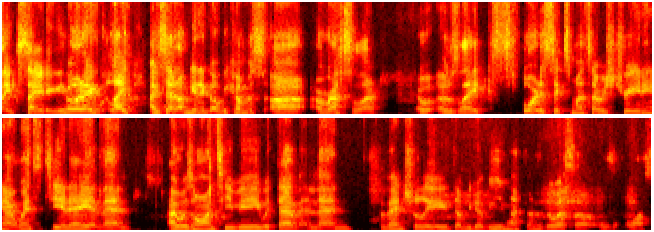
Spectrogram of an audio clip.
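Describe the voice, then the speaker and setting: Talking at a very fast pace with an American accent, a woman uses a bright, sharp tone at a fairly low pitch, with lively intonation and big swings in loudness. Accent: New York Italian American. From New York. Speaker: former pro wrestler and stuntwoman. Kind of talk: interview.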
